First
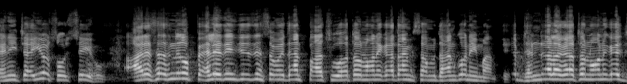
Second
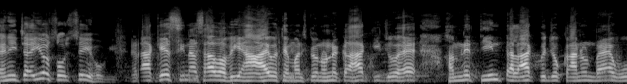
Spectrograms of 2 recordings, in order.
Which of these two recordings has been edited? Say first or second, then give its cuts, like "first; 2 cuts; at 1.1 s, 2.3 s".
first; 2 cuts; at 1.1 s, 5.1 s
